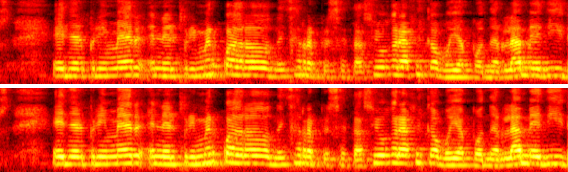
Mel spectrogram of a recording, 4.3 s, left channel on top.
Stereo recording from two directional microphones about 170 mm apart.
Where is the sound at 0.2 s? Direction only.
20° right (ahead or behind).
